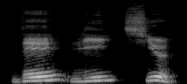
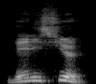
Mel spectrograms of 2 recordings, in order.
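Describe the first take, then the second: First: "Délicieux" very slowly as dé-li-cieux; three separate beats on "Délicieux"; split into syllables. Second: Said in the usual way. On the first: Shown as a demonstration. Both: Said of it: "trois syllabes".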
